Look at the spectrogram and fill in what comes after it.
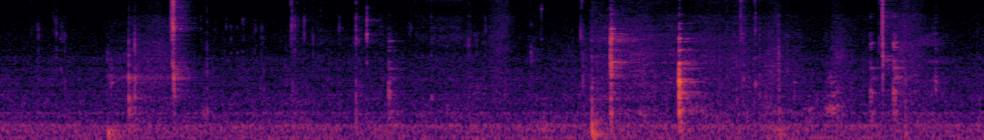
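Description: A person eating: chewing and mouth sounds, with a few sharp clicks and taps scattered through, the loudest about five seconds in.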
